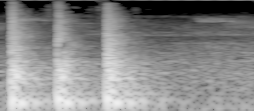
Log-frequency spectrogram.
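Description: Three firm knocks on a door, evenly spaced within about half a second, close and distinct, followed by quiet room tone.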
